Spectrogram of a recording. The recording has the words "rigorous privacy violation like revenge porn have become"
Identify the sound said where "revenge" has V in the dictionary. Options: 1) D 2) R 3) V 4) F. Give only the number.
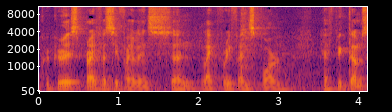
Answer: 4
